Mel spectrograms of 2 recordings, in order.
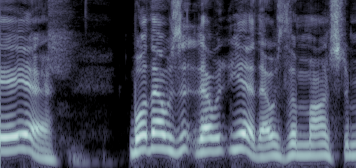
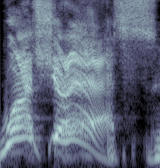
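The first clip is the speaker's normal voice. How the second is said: rough, very high-pitched comic delivery; 13 semitones higher, 4 dB louder than usual. Explaining where a line comes from, doing a Chris Farley delivery. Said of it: "it's definitely a Chris Farley delivery".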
